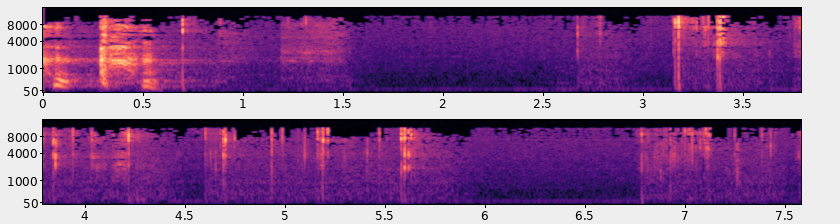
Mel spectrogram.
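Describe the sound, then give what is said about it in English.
A sweet wrapper crinkles loudly as it is torn open, followed by scattered rustles, soft clicks and mouth sounds as the sweet is eaten, with long quiet gaps between. “Excuse me. Are you okay if I just have a sweet?”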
